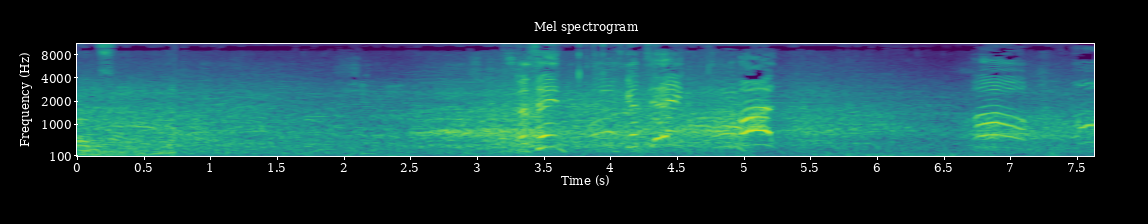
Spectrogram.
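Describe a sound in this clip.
A stadium crowd murmurs and cheers all around.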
